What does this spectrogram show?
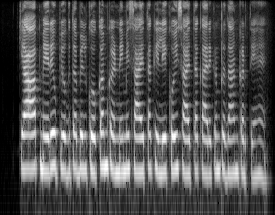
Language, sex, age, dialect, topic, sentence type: Hindi, female, 18-24, Hindustani Malvi Khadi Boli, banking, question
